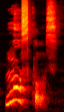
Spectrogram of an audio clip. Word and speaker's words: músculos: antepenúltima mus músculos Tá qual é a sílaba mais forte músculos é a sílaba Então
